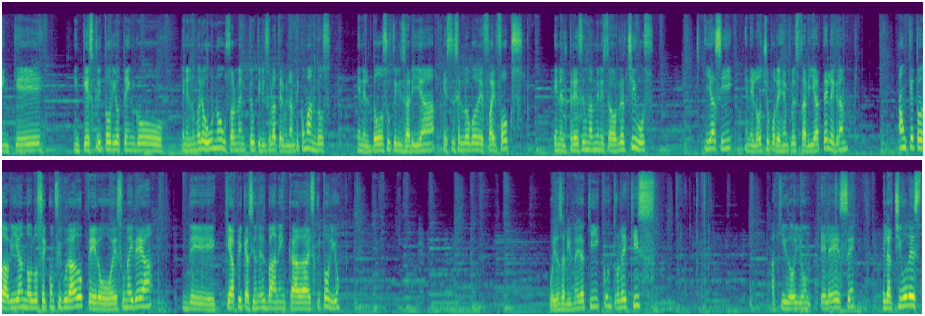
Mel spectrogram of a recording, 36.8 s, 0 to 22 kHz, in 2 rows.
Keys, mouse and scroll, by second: 0.0-36.8 typing, 0.0 Down, 0.6 Up, 0.8 Up, 1.0 Up, 2.3 Up, 3.5 Up, 3.9 Down, 6.1 Down, 7.1 Down, 8.0 Down, 8.5 Up, 8.7 Up, 9.3 Left, 10.0 Down, 10.2 Down, 10.6 Up, 11.8 Down, 12.5 Down, 12.8 Down, 13.4 Down, 13.6 Down, 14.3 Up, 14.5 Up, 15.0 Up, 15.6 Right, 16.0 Left, 16.6 Down, 16.7 Down, 17.0 Down, 17.6 Up, 17.8 Up, 18.0 Up, 19.6 Up, 19.8 Up, 20.2 Up, 20.5 Up, 20.7 Up, 20.8 Up, 21.5 Left, 21.7 Left, 21.9 Left, 22.1 Left, 24.4 Down, 25.0 Down, 25.2 Down, 25.6 Down, 25.8 Down, 26.0 Down, 26.7-27.2 Down, 27.4 Down, 27.5 Down, 30.1 ctrl+x.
